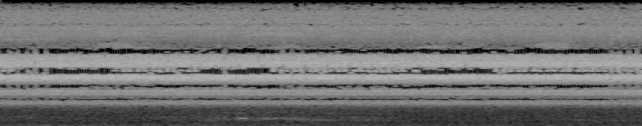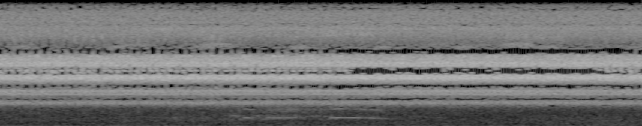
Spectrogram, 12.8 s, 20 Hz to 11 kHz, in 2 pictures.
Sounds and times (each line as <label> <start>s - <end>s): Cicadas 0.0s - 12.8s
Frogs 0.0s - 12.8s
